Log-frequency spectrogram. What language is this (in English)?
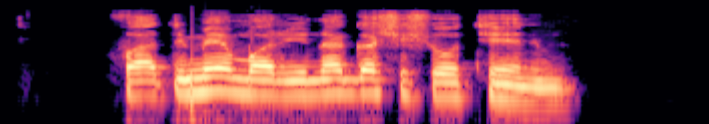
Phalura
